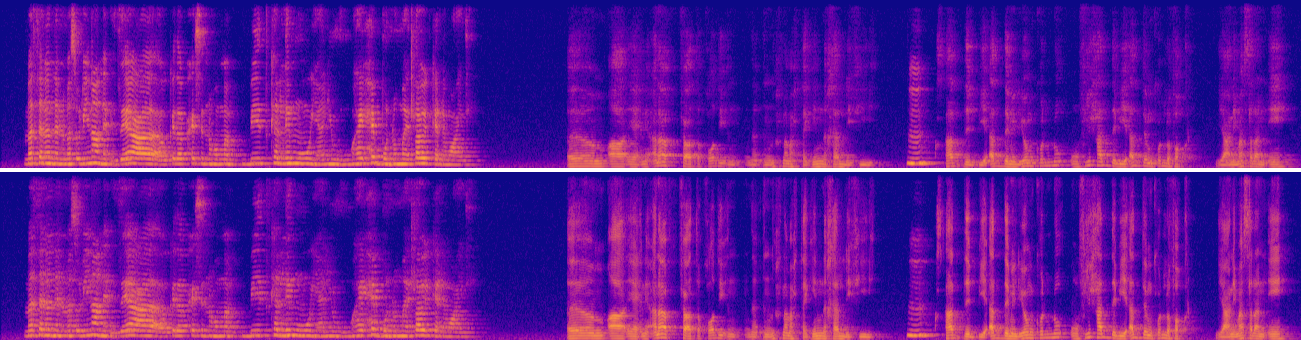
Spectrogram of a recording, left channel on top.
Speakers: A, on the left; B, on the right.
A: مثلا المسؤولين عن الإذاعة او كده بحيث ان هم بيتكلموا يعني وهيحبوا ان هم يطلعوا يتكلموا عادي
B: أم آه يعني أنا في اعتقادي إن إن احنا محتاجين نخلي فيه
A: مم.
B: حد بيقدم اليوم كله وفي حد بيقدم كل فقرة يعني مثلا ايه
